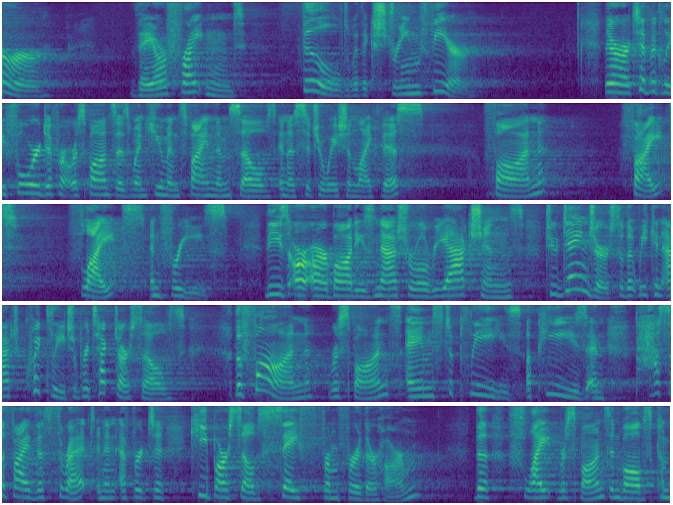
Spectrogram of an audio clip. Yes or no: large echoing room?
yes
